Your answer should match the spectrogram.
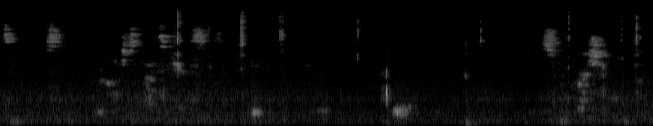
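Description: Faint, irregular clicks of calculator keys being pressed while the area is worked out; otherwise near silence.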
